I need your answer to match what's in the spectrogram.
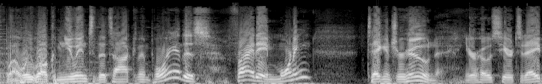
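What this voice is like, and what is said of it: Out of breath, breathless speech. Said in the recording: “you can tell I'm a little out of breath ... trying to catch my breath here”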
